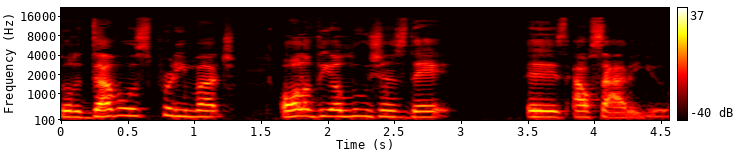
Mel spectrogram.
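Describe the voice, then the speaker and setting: At a fairly quick pace, a woman with an American accent talks in a fairly high pitch. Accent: Philadelphia accent, noticed by viewers. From US Northeast, Philadelphia. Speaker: spiritual teacher, livestreamer. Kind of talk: live stream talk reading viewer comments. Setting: Facebook Live. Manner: casual, conversational.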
